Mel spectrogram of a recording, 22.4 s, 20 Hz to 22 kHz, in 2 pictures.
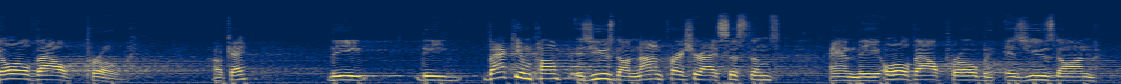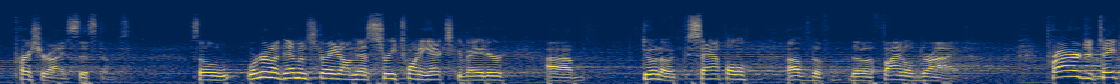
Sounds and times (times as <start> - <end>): Speech: 0.0 - 1.4, 2.1 - 2.6, 3.3 - 21.0, 21.7 - 22.4.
